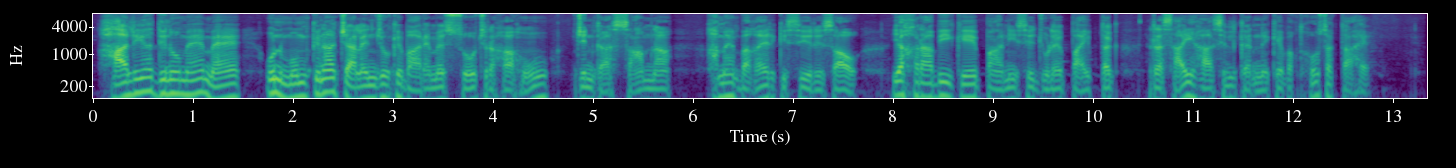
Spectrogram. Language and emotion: Urdu, fearful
